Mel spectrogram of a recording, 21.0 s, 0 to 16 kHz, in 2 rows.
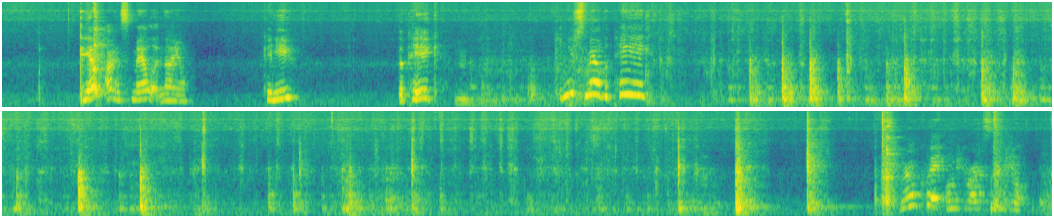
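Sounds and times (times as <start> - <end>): wooden spatula scraping pan: 4.7 - 18.9, 19.5 - 21.0.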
